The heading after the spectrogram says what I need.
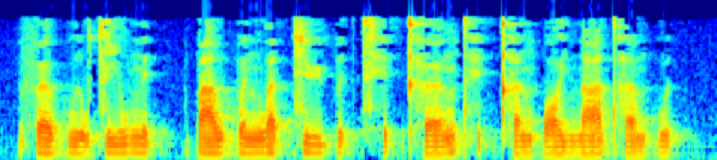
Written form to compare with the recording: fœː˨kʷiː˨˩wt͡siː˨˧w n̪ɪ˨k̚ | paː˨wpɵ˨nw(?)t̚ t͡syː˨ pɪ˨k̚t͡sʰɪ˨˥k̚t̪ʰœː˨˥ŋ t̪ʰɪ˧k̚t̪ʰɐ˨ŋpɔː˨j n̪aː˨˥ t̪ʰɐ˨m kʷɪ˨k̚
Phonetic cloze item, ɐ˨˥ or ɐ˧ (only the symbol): ɐ˧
